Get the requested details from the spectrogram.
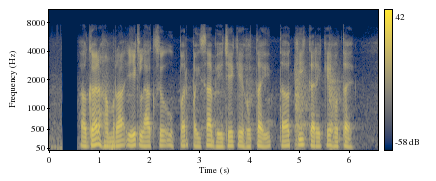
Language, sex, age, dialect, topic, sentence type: Magahi, male, 25-30, Western, banking, question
